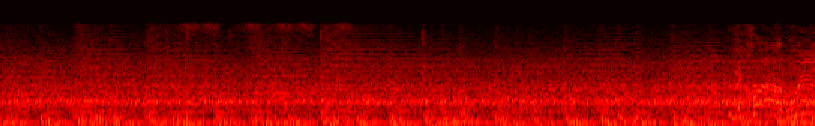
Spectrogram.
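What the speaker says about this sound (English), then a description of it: "the crowd really making some noise now, trying to help out this defense" A football stadium crowd during a late fourth-quarter goal-line stand between Notre Dame and Ohio State, a dense, continuous roar of cheering and noise throughout, steady in level with no clear breaks.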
